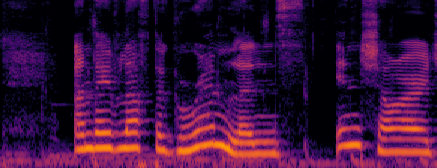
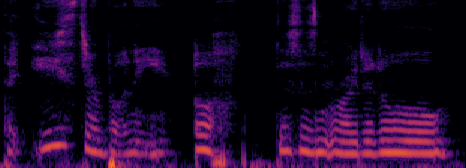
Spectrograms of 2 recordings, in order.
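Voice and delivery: whispered surprise; 2 semitones lower, 10 dB quieter than usual. Real, not acted. Caller surprised by wrong line.

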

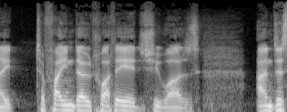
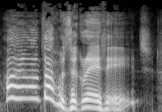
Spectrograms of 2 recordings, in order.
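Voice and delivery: sympathetic mourner; 10 semitones higher than usual. Acted. Mourner consoling at wake.

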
